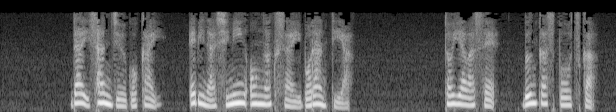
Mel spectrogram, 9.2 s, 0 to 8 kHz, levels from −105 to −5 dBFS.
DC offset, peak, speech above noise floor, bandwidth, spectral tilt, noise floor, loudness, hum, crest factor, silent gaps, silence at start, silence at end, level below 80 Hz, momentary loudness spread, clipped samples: under 0.1%; -8 dBFS; 44 dB; 5.8 kHz; -11.5 dB/octave; -65 dBFS; -22 LUFS; none; 16 dB; none; 1.05 s; 0.35 s; -58 dBFS; 12 LU; under 0.1%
